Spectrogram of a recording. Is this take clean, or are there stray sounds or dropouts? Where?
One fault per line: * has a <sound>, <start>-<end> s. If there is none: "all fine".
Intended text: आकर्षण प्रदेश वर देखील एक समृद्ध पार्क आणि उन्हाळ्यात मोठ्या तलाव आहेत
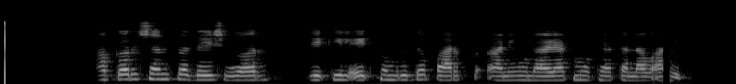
* has a dropout, 6.6-6.7 s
